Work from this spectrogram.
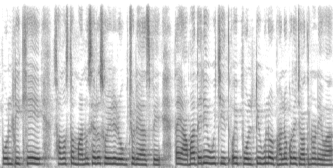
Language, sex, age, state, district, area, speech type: Bengali, female, 45-60, West Bengal, Nadia, rural, spontaneous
